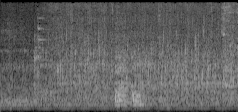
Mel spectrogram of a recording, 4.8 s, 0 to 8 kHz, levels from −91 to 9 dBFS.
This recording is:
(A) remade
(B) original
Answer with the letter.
B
